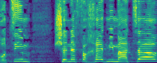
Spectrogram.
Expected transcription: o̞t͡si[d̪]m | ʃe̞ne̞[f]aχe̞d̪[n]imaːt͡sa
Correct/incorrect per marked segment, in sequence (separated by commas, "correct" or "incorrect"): incorrect, correct, incorrect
